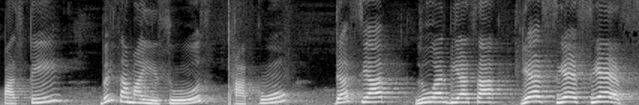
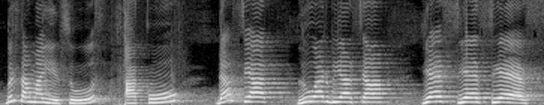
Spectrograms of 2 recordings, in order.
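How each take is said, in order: First: It is said with less energy. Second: It is said with more energy.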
